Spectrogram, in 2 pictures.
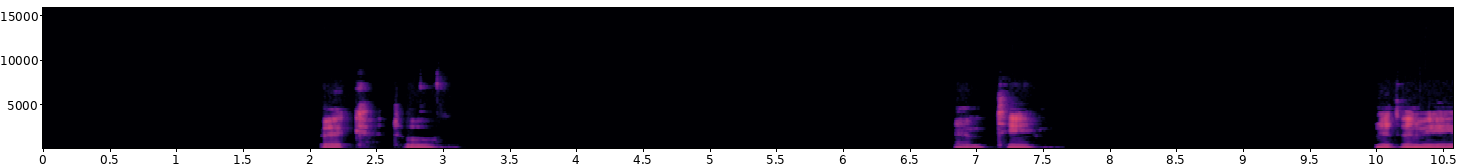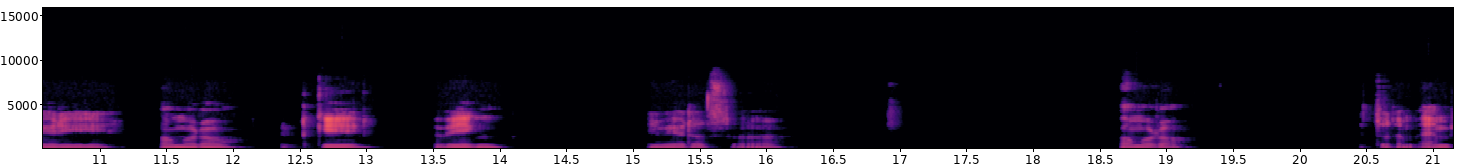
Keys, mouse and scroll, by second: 2.3 click, 5.5 click, 11.1 scroll down 1, 12.9 g, 19.5 click, 20.1 scroll up 1.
